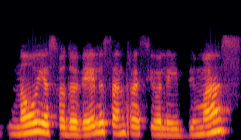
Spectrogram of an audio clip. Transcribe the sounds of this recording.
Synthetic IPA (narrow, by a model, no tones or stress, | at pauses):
nɒʊjɛsʋɐd̪oːʋʲeːlʲɪsɐnt̪ɾɐsjoːlʲɛɪd̪ʲɪmɐs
